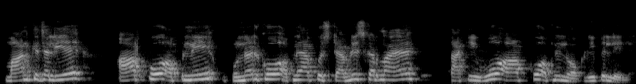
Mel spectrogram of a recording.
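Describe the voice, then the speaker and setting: A man's voice: high-pitched, normal speed, lo-fi sound. A middle-aged man lecturing students on job interviews, coaching them directly and acting out sample candidate answers. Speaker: lecturer giving interview tips. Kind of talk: classroom lecture in Hindi mixed with English. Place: classroom with students.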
